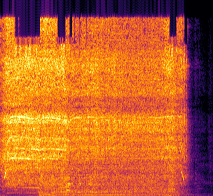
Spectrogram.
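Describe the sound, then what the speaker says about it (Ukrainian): Power tool work on a sheet-metal exhaust duct box in a garage, driving rivets to join it together; a steady loud drill-like whine runs continuously for several seconds, then cuts off near the end. "монтуємо короб на закльопки"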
